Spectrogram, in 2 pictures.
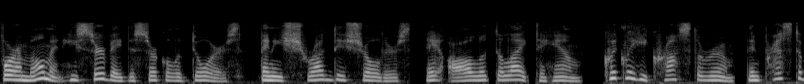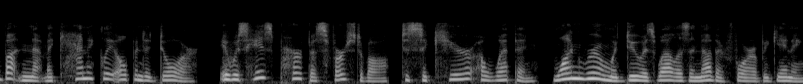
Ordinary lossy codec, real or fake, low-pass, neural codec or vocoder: Opus, 24 kbps; real; 7.2 kHz; none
